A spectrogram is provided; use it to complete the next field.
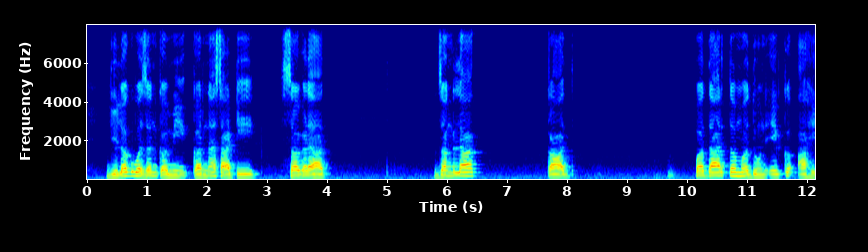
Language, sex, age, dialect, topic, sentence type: Marathi, male, 18-24, Northern Konkan, agriculture, statement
